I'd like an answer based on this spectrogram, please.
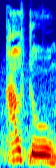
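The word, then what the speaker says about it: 갈증: এই যে সাংজিউ এই জিটা আছে একবার। তখন উচ্চারণ করবেন দুইবার। ফালচন মানে উন্নতি করা বা বিকশিত হওয়া। খালচুং মানে তৃষণ। খালচুং মানে তৃষণ। এটা জুং হবে না। এটা হবে চুং।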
